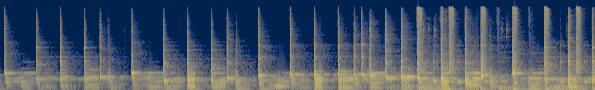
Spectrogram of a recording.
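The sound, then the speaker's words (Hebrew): A phone ringtone melody plays while a call is being dialed: many quick, bright electronic notes repeat in a steady rhythmic pattern, fairly loud and alone, with no talk. “אנחנו נחייג אליו עכשיו, ואני מקווה שהוא יענה לנו. בוא נראה. אתה מחייג אליו, אדיר גולדשטיין”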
